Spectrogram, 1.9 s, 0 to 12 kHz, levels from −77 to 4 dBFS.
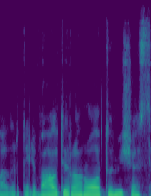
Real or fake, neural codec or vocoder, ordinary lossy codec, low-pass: fake; autoencoder, 48 kHz, 128 numbers a frame, DAC-VAE, trained on Japanese speech; Opus, 32 kbps; 10.8 kHz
